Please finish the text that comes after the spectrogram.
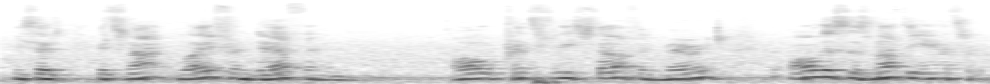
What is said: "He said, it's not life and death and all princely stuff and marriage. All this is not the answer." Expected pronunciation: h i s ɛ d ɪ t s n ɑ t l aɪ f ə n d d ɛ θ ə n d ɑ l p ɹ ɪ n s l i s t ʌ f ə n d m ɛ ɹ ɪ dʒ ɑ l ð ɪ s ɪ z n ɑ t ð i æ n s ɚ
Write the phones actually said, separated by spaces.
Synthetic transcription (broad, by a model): h i s ɛ d ɪ t s n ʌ t l aɪ f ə n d d ɛ θ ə n ɑ l p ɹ ɪ n s l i s t ʌ f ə n m ɛ ɹ ɪ dʒ ɑ l ð ɪ s ɪ z n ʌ t ð i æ n s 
